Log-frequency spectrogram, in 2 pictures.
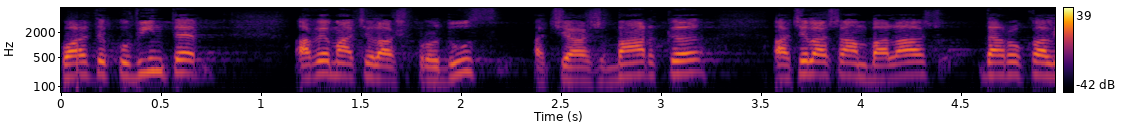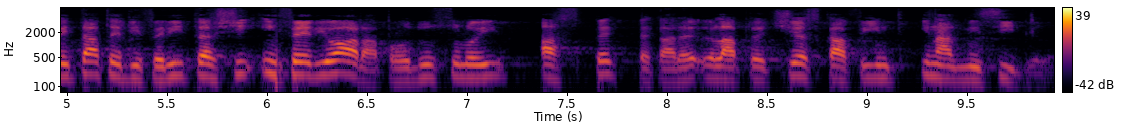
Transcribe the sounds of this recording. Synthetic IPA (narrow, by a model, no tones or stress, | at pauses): kualt̪ekuvint̪e̞ave̞mat͡ʃe̞laʃʲpɾo̞d̪us | at͡ʃe̞aʃʲmarkə | at͡ʃe̞laʃʲambalaʒd̪aɾo̞kalit̪at̪e̞d̪ife̞ɾit̪əʃiʔinfe̞ɾioaɾəa̰pɾo̞d̪usulujaspe̞k̚t̪̚pe̞kaɾe̞ʔɨlapɾe̞t͡ʃie̞skːafiind̪inad̪misibil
